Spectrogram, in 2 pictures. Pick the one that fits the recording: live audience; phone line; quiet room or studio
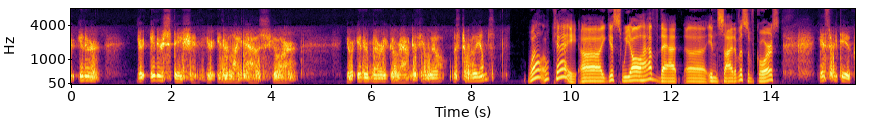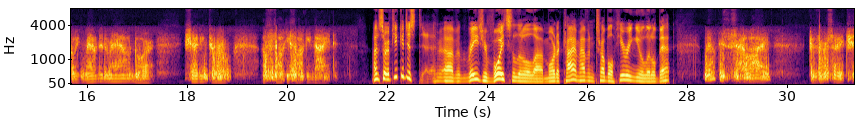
phone line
